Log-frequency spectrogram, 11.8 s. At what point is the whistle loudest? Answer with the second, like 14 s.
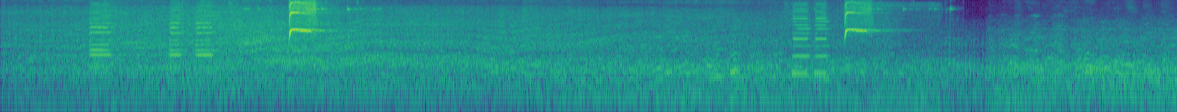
3 s.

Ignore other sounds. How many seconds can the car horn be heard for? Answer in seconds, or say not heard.
3 s.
